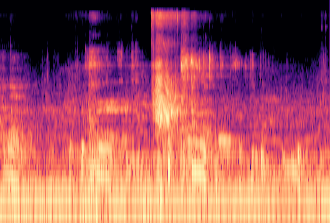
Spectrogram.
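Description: A racing pigeon coos as it arrives at the loft, with soft, repeated throaty coos close by while someone talks over them.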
